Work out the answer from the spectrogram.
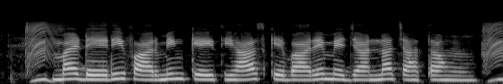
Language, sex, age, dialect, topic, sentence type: Hindi, female, 18-24, Marwari Dhudhari, agriculture, statement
